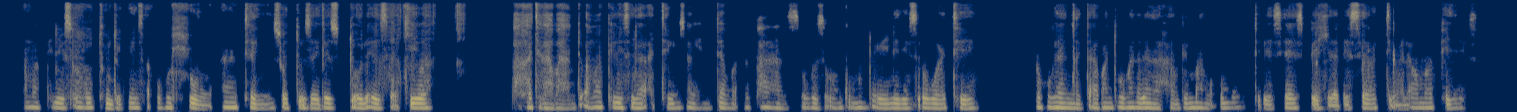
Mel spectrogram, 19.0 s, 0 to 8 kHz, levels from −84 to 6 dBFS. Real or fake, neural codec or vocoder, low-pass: fake; codec, 16 kHz, 8 kbps, FreqCodec, smaller model; 7.2 kHz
